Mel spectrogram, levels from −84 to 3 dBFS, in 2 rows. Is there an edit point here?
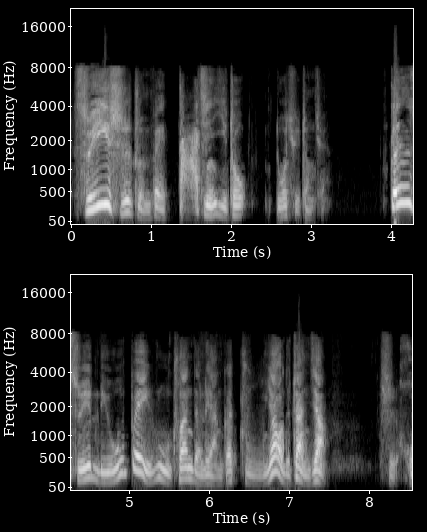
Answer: no; 0 cuts

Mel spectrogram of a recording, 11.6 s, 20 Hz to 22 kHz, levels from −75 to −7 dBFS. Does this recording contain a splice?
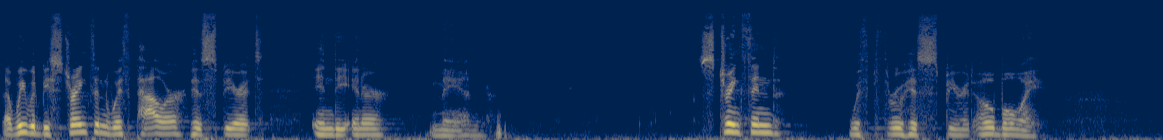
yes; 2 cuts; at 1.9 s, 8.7 s

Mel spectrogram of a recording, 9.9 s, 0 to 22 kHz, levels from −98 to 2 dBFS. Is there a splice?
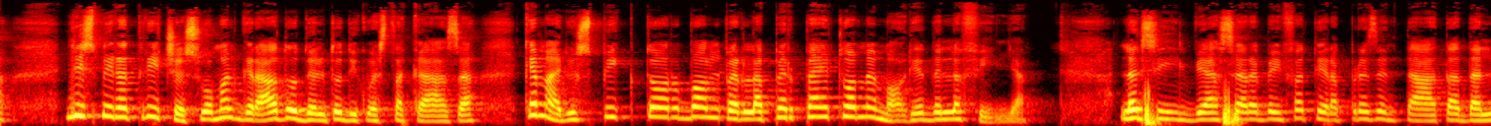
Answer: yes; 3 cuts; at 2.2 s, 4.8 s, 7.6 s

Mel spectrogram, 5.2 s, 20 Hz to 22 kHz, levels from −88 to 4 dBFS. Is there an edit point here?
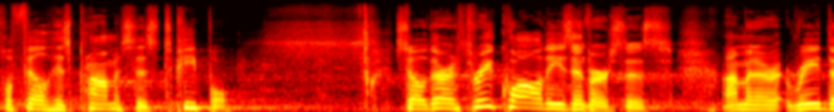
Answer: yes; 2 cuts; at 1.1 s, 3.6 s

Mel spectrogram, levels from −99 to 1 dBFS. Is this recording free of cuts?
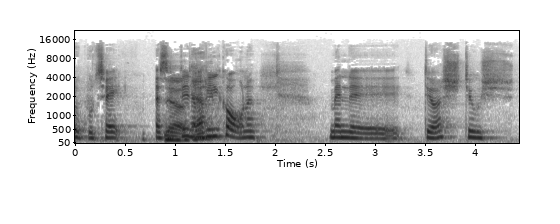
no; 1 cut; at 1.1 s

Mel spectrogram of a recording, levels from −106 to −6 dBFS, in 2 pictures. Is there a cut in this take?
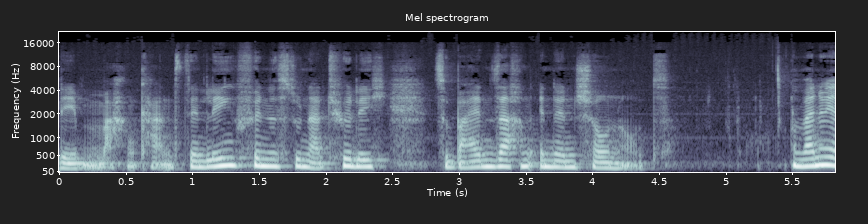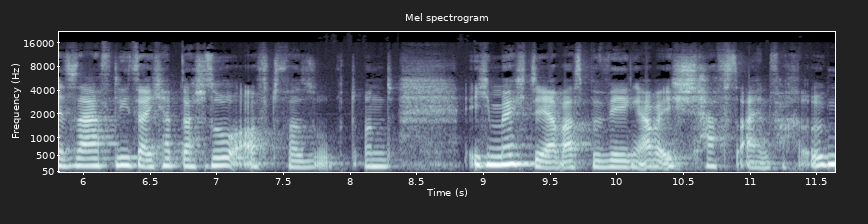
yes; 1 cut; at 6.9 s

